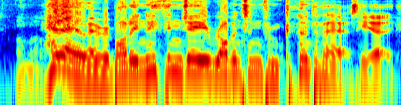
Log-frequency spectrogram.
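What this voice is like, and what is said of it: American putting on a British accent. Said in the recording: “Famed American man from the Midwest using my British accent.”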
